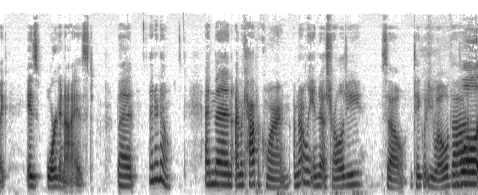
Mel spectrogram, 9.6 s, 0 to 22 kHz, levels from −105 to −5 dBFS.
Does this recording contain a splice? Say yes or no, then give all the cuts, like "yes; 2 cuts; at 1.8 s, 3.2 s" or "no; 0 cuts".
no; 0 cuts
